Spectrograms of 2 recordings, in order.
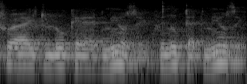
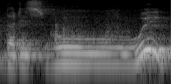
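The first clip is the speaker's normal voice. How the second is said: hyena call; 4 dB louder, much slower than usual. Shown as a demonstration. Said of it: "That's the sound of a hyena".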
